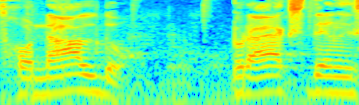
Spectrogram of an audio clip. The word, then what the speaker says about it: Ronaldo: I knew his last name, Candido, but I know uh Ronaldo is not Ronaldo in Portuguese. So, I tried to say it in Portuguese, Honaldo.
